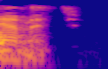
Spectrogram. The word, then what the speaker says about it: Demet: Am I saying it right? – Yes, that's it. – Demet.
